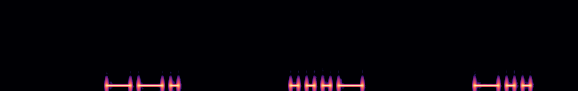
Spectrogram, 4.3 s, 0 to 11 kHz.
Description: Morse code, heard as a keyed tone, about 20 wpm, spaced as for 8 wpm, 690 Hz. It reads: GVD
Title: 205 Lesson 33e - Letter j - Three Characters 20wpm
